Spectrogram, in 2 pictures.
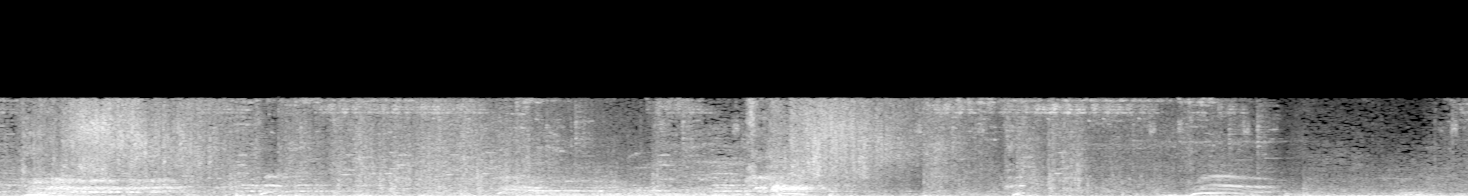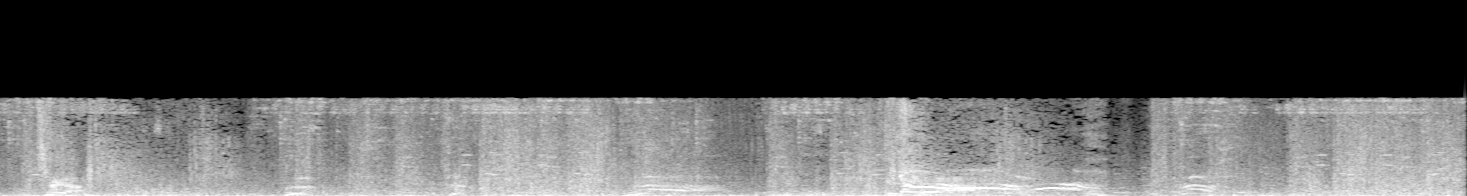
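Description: Chained blades slash and strike a giant creature again and again.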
